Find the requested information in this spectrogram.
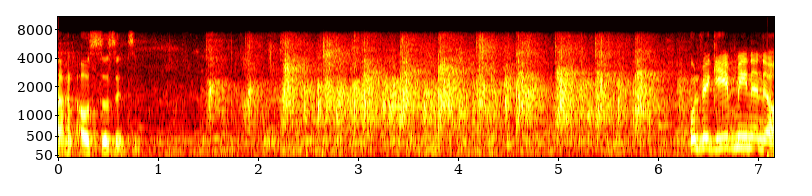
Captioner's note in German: Beifall bei der FDP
